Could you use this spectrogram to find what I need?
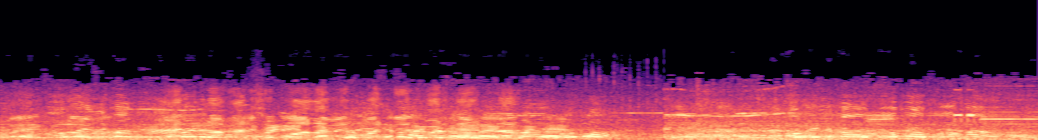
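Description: A crowd of people murmurs in the background.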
